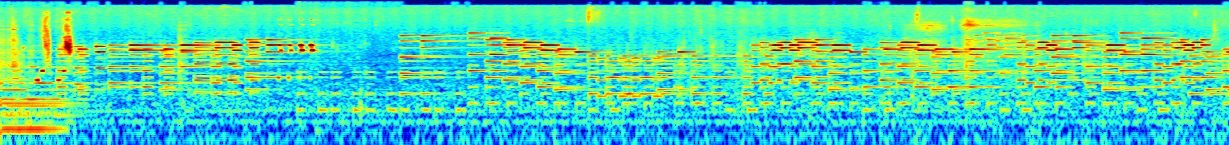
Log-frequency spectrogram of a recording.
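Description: Phone ringing in Phoenix Wright: Ace Attorney Justice For All, a bright electronic chiming melody of stacked tones repeating steadily over game music, clear and continuous with no talk.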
